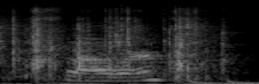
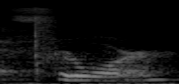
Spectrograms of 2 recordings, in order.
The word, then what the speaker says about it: flour: white flour here and i learned just last year that it's pronounced flower before that i said floor which is the floor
